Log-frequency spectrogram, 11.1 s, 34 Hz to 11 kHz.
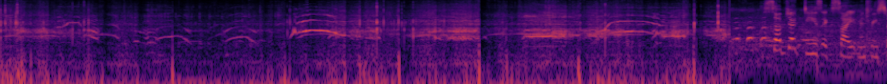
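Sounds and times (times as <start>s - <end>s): riders screaming: 0.0s - 9.1s.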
